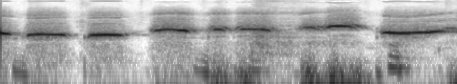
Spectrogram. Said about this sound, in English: you have to whistle now, too.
